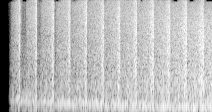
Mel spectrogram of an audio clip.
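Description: Logo-intro sound effect: a rapid, even train of sharp clicks, about six a second, over a low tone that slides down in pitch.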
